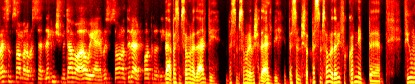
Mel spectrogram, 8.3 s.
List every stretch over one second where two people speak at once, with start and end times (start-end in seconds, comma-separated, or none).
none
